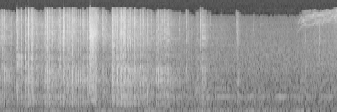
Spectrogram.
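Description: Plastic draw balls clicking and clattering against each other and the glass bowl as a hand stirs them and picks one out. A rapid run of clicks fills the first two seconds or so, then thins out and grows fainter.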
